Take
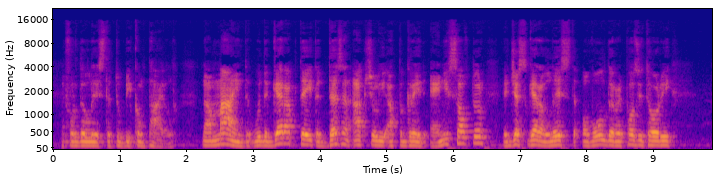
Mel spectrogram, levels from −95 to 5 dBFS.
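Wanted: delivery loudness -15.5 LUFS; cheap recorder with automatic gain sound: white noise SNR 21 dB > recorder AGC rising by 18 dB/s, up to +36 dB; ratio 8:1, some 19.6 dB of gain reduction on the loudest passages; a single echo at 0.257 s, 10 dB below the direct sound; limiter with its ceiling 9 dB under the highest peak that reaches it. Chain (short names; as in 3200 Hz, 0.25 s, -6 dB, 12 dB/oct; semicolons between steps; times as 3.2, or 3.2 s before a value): compressor 8:1, threshold -38 dBFS; limiter -34.5 dBFS; echo 0.257 s -10 dB; white noise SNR 21 dB; recorder AGC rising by 18 dB/s, up to +36 dB; gain +29 dB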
